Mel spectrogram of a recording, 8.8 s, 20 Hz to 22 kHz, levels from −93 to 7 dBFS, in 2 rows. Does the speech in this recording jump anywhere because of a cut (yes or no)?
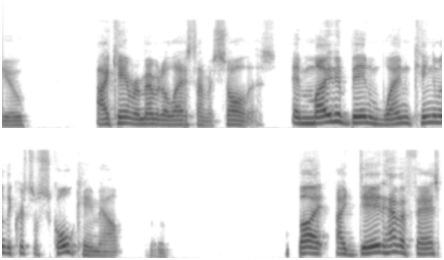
no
